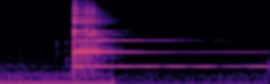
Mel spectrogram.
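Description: A single bright clink of glasses touching in a toast, followed by a clear ringing tone that lingers and slowly fades with no talking.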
